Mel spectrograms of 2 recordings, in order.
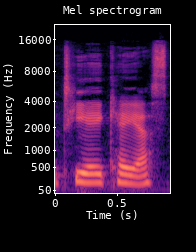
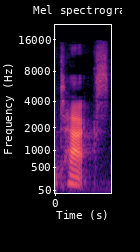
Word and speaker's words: TAKS: point her kids took what this lady called the TakS test which if you were in Texas, you would call it the tax test, right?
